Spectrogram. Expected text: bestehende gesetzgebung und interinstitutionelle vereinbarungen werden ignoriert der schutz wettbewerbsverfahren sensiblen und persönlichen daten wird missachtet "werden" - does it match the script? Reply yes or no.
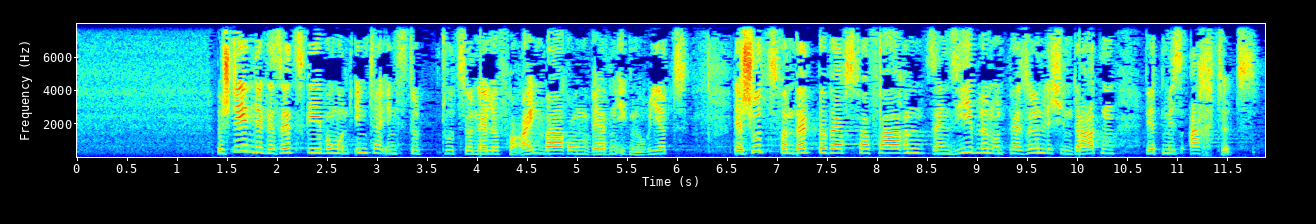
yes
